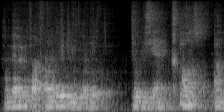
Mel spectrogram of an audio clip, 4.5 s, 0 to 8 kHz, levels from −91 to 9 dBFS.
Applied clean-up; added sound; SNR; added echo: neural separator model SepFormer DNS4.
